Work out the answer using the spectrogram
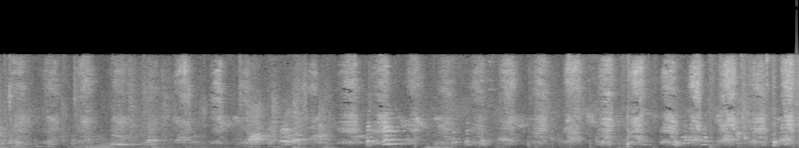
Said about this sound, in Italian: Le oche.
